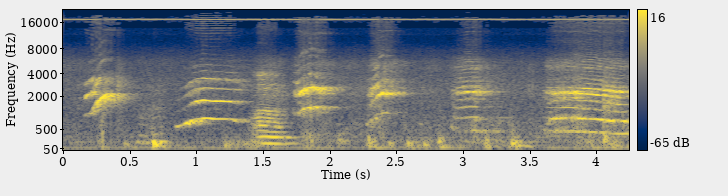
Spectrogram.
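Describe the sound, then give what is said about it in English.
A person whistles to call a horse: a quick run of short, swooping calls, about half a dozen chirpy notes sliding up and down in a lively, uneven rhythm. “Let's see, how would you whistle for a horse, maybe like that?”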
